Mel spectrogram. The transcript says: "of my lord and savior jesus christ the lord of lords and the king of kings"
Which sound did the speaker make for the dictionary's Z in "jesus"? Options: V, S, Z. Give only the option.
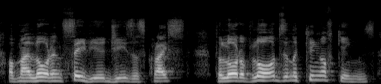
Z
